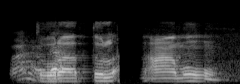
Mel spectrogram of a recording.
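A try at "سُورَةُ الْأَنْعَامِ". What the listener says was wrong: An'ami kasro. Suratul An'ami.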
